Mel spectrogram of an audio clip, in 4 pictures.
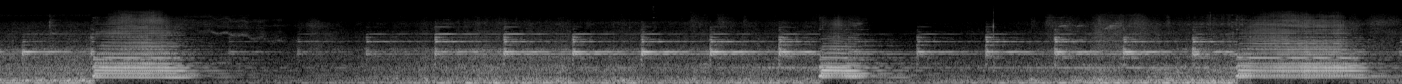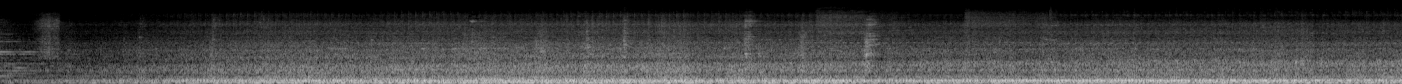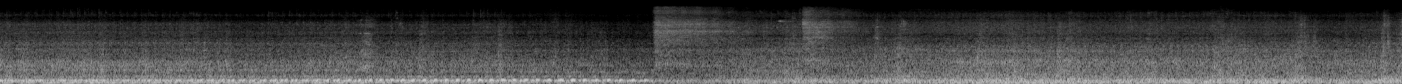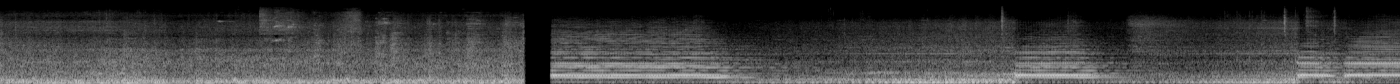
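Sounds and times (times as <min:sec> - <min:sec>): crossing bell ringing: 0:00.0 - 0:01.0, 0:02.2 - 0:12.6, 0:14.0 - 0:14.5
locomotive horn chord: 0:00.9 - 0:02.3, 0:08.2 - 0:09.2, 0:12.3 - 0:14.3, 0:47.6 - 0:50.0, 0:52.1 - 0:53.6, 0:55.0 - 0:56.0
freight cars clickety-clack: 0:17.6 - 0:25.0, 0:30.9 - 0:47.3.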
